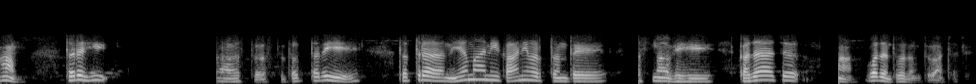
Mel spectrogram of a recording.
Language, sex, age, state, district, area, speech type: Sanskrit, male, 18-30, Karnataka, Uttara Kannada, rural, conversation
